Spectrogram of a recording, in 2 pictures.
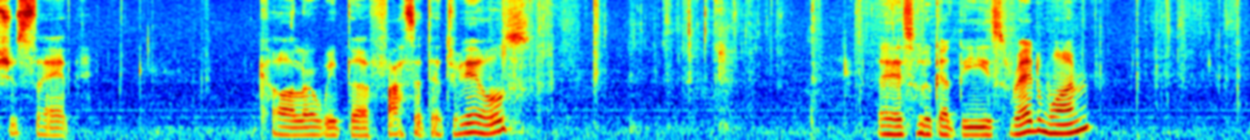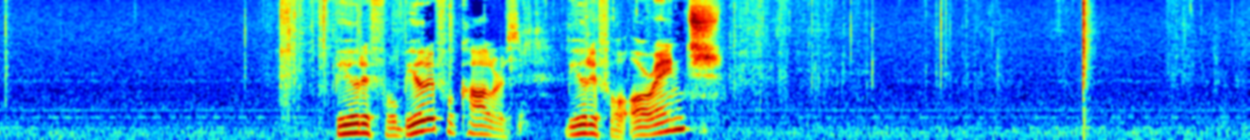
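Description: A plastic bag of small beads crinkles in handling.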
